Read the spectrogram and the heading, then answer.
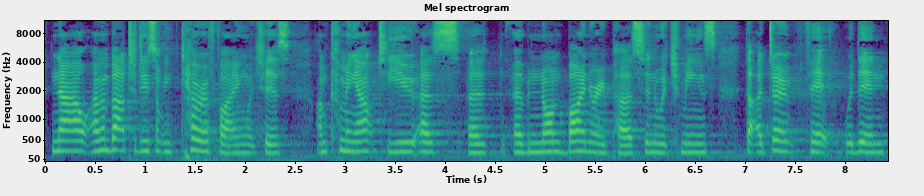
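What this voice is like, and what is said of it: Emotional, shaky voice. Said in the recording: “I'm getting emotional, I'm so sorry.”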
